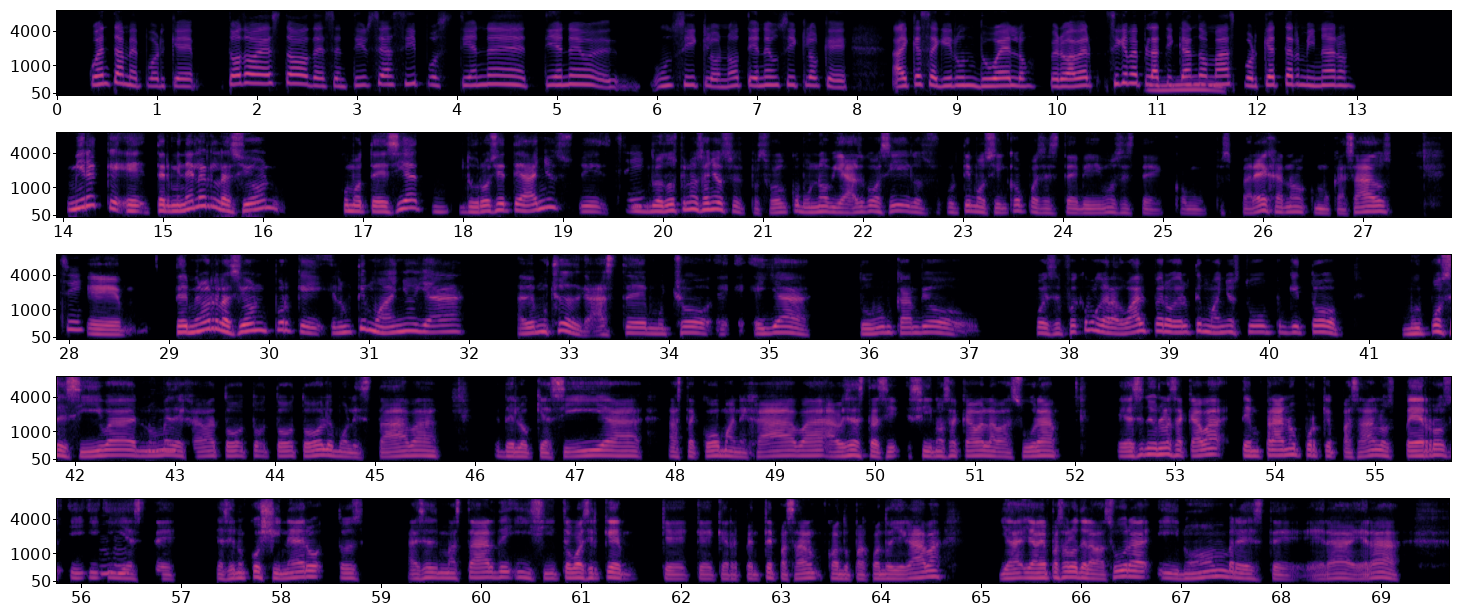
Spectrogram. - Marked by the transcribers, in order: none
- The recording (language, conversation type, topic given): Spanish, advice, ¿Cómo ha afectado la ruptura sentimental a tu autoestima?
